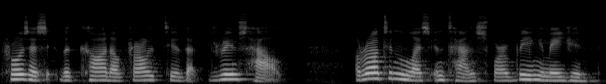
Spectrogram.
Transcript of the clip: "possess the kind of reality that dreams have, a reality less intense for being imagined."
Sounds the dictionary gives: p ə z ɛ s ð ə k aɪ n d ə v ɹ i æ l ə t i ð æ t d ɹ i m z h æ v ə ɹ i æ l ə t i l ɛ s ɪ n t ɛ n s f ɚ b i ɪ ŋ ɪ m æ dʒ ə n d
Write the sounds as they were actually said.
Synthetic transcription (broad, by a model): p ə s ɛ s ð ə k aɪ n d ə v ɹ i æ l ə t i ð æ t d ɹ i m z h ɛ p ə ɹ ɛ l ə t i l ɛ s ɪ n t ɛ n s f ɚ b i ɪ ŋ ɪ m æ dʒ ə n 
